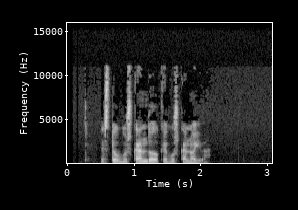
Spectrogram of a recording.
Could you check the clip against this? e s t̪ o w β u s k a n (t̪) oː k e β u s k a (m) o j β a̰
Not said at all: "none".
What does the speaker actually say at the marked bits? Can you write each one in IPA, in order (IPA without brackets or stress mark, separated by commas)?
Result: d̪, n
